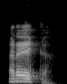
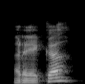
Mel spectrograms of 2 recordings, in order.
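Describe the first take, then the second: First: Ρέκα stressed on Ρέ, falling; penultimate stress. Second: Ρέκα stressed on Ρέ, low start and rising end; penultimate stress. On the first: Teacher showing two-syllable words to learners, first-syllable stress, falling. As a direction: hit the first syllable of Ρέκα, then drop. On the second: Teacher repeating the example for learners, first-syllable stress, rising. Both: Shown as a demonstration. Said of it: "τονίζεται πάντοτε η παραλίγουσα".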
